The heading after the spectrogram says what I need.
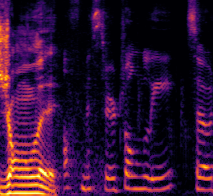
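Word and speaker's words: Zhongli: right y'all yeah it's Jung Le Mr Jung Le so J Le's name I think the hardest thing is the first character right joh so starting with the zh sound it's kind of like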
